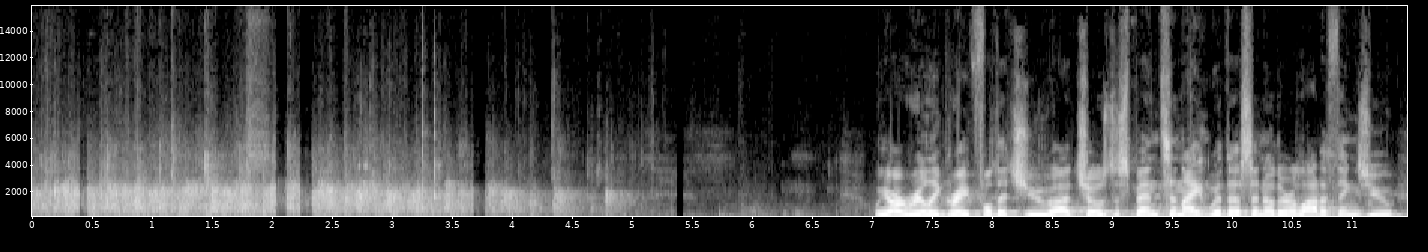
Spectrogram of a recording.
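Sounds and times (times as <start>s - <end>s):
audience round of applause: 0.0s - 5.4s
speech: 7.0s - 11.4s.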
